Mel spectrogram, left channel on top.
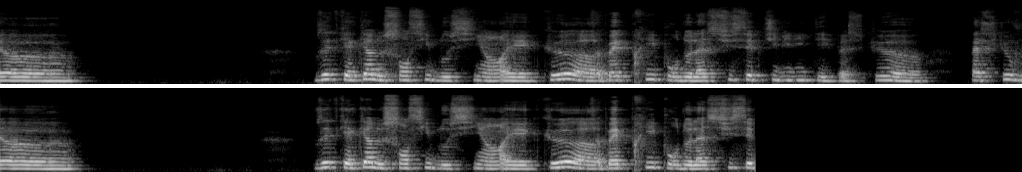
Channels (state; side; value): drops out; right; at 7.6 s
